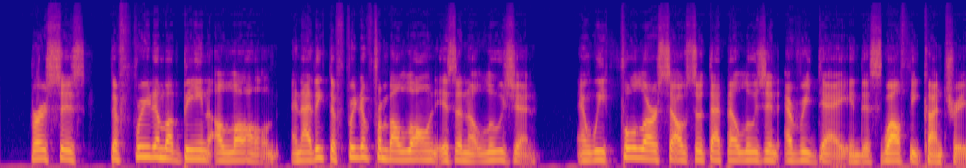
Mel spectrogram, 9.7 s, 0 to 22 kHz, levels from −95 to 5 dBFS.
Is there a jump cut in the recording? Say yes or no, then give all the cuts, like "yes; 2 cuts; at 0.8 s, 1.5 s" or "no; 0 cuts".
yes; 1 cut; at 8.8 s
